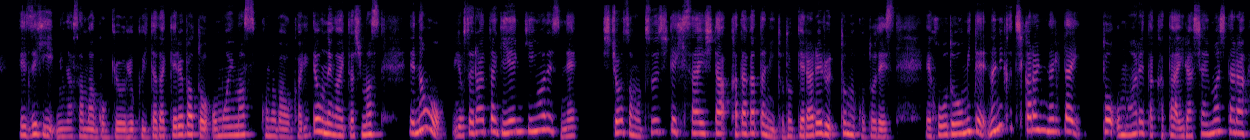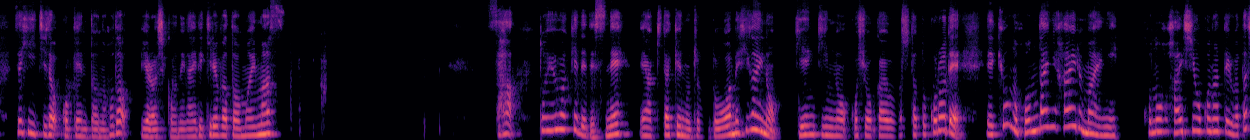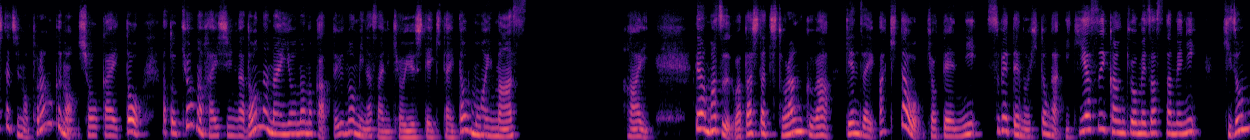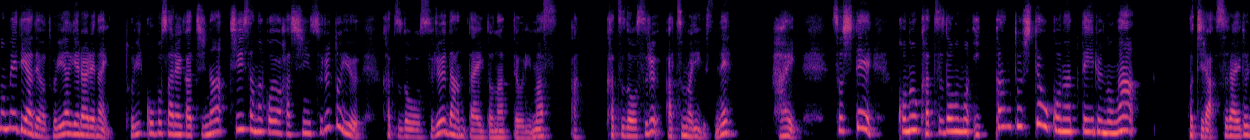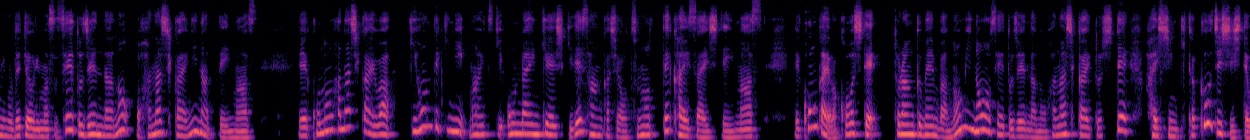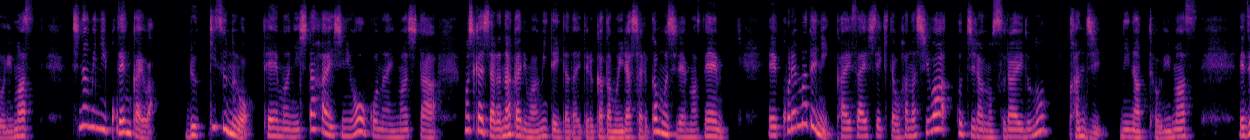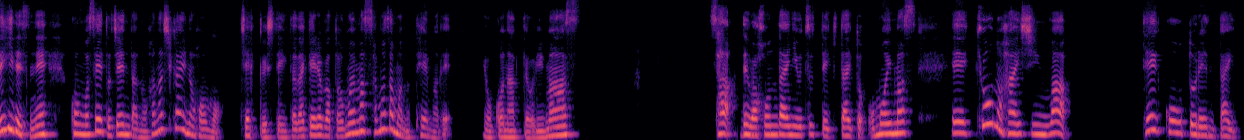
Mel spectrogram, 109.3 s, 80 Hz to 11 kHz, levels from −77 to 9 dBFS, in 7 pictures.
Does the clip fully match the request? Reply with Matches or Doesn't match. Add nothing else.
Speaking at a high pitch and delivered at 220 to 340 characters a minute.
Doesn't match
